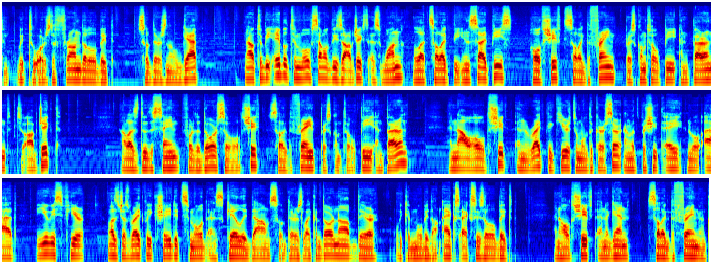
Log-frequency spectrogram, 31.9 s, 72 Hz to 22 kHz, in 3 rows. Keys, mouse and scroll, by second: 3.2 middle click, 3.9 click, 4.4 g, 5.1 Escape, 6.1 click, 8.2 shift+click, 9.4 ctrl+p, 12.3 click, 13.7 shift+click, 15.0 ctrl+p, 18.5 shift+right click, 19.8 shift+a, 22.4 click, 22.8-23.7 right drag, 24.0 s, 25.4 click, 25.7 g, 25.9 x, 29.0 shift+drag, 29.8 shift+click, 31.4 ctrl+p.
